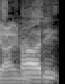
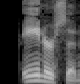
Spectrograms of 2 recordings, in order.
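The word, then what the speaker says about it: Einarson: Carrie Einerson. Are you surprised I know that name? – Einerson, it's pronounced, not Einerson.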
